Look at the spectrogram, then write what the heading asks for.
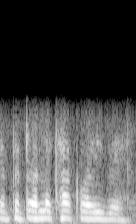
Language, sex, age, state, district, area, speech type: Odia, female, 45-60, Odisha, Sundergarh, rural, conversation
